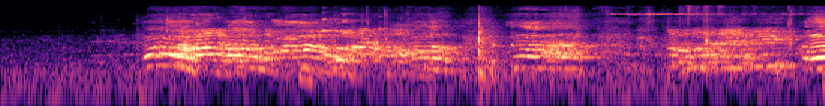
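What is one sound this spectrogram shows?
Young men laugh and shout loudly in an echoing room.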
